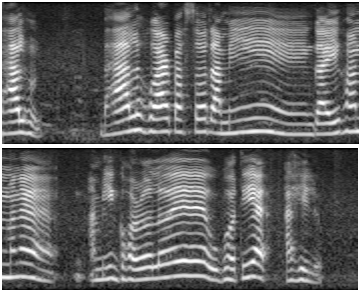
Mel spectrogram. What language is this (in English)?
Assamese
